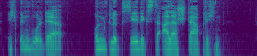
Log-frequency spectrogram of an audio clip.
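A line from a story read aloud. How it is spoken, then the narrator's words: Sighing. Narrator (German): seufzte D'Artagnan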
